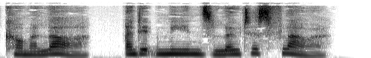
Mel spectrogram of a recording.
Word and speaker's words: Kamala: And a note on her name, Carmela is pronounced Kala, and it means lotus flower.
